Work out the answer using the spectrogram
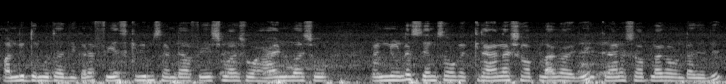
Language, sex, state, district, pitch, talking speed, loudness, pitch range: Telugu, male, Andhra Pradesh, Annamaya, 175 Hz, 180 wpm, -16 LUFS, 170-180 Hz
